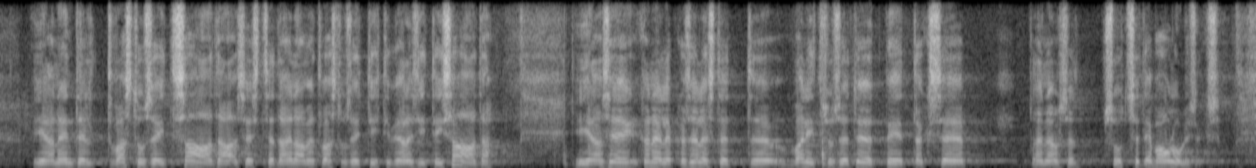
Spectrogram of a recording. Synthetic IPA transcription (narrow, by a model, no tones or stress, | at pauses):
jɑne̞nd̪̥e̞lt̪vɑst̪use̞jd̪̥sɑːd̪̥ɑse̞st̪se̞d̪ɑe̞nɑmet̪vɑst̪use̞jd̪̚t̪iht̪ipeɑle̞siːt̪ːˑe̞jsɑːd̪̥ɑ | jɑse̞ːkɤne̞le̞b̥̚kɑse̞lːe̞st̪e̞t̪ːˑvɑlʲit̪suse̞t̪ø̞ːd̪̥̚pe̞ːt̪ːˑɑkse̞ | t̪ɤjenæwvse̞lt̪ | suht̪set̪e̞b̥ɑo̞lulise̞ks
